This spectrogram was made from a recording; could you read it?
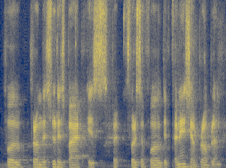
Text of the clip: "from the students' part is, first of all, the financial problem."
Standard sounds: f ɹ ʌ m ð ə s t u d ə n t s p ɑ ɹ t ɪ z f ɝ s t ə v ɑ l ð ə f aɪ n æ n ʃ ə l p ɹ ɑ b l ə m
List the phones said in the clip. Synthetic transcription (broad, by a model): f ɹ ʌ m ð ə s t u d ə n t s p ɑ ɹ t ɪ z f ɝ s t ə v ɑ l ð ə f aɪ n æ n ʃ ə l p ɹ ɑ b l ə m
